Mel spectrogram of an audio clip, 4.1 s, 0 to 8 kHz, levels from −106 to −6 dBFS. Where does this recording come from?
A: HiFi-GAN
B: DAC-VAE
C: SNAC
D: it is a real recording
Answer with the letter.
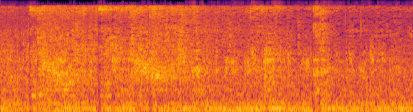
D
